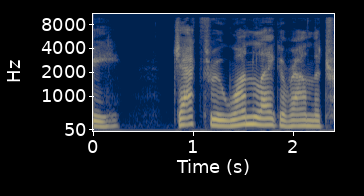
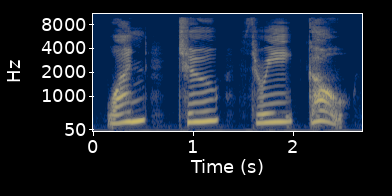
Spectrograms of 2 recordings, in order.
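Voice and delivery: Annie counting; 9 semitones higher, slower than usual. A narrator's reading. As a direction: count it off like an excited little girl. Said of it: "said Annie".

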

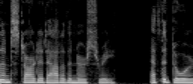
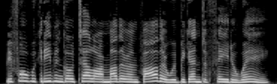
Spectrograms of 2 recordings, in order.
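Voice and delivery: put-on fast, higher anxious girl; hurried girl voice; 6 semitones higher, 4 dB louder, faster than usual. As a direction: rush through it like a worried child. Girl recalls fading, hurried.

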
